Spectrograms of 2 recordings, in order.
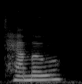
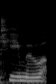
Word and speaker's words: Temu: way to say it I guess it's TAMU TAMU that's the way they were saying it on the Super Bowl I didn't watch it but that's what I was told so we pronounce it wrong here TAMU I don't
